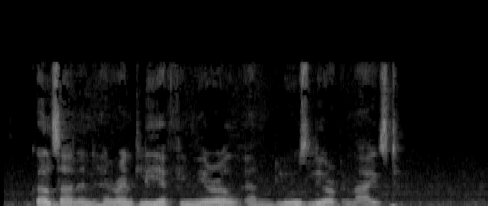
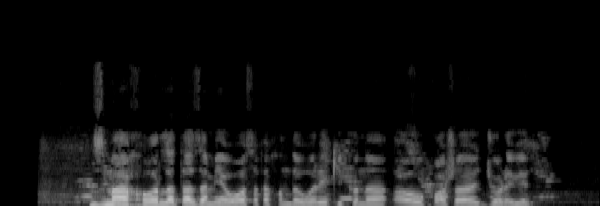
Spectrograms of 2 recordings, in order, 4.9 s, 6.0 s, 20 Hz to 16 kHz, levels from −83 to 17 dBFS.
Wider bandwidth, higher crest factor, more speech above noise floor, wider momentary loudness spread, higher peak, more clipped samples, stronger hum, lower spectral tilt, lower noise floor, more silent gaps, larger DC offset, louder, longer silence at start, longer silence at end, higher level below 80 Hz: about the same, 11.5 kHz vs 10.5 kHz; about the same, 18 dB vs 20 dB; first, 30 dB vs 22 dB; second, 9 LU vs 15 LU; second, -10 dBFS vs 0 dBFS; neither; neither; second, -5.5 dB/octave vs -8 dB/octave; first, -57 dBFS vs -40 dBFS; neither; neither; second, -28 LUFS vs -19 LUFS; second, 0.25 s vs 0.8 s; first, 0.9 s vs 0.7 s; first, -46 dBFS vs -56 dBFS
